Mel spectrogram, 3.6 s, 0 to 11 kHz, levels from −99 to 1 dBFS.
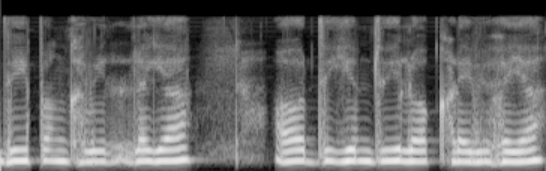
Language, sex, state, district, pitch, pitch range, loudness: Garhwali, female, Uttarakhand, Tehri Garhwal, 205 Hz, 195-210 Hz, -13 LUFS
